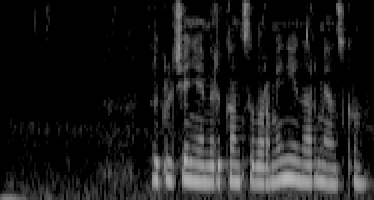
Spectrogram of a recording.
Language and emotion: Russian, neutral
